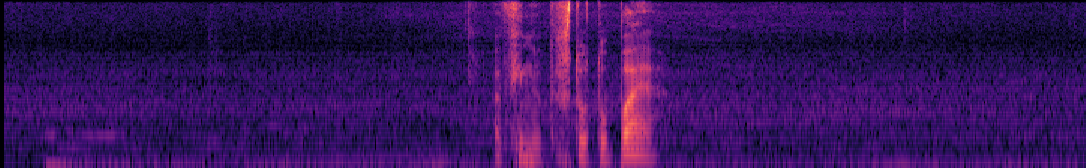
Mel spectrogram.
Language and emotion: Russian, angry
